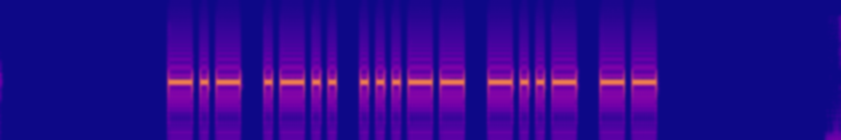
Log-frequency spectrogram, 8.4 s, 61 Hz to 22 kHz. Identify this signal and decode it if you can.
Morse code, heard as a keyed tone, about 18 wpm, 700 Hz. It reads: KL3XM
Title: Speed Racing - USA Call Signs 15wpm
